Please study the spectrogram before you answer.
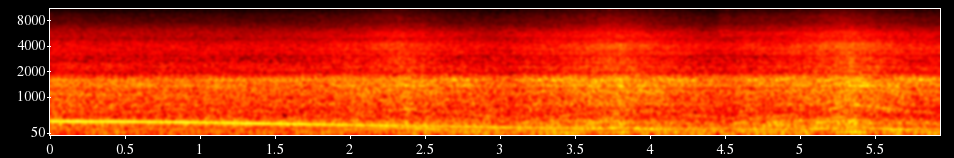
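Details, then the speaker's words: Nissan 280ZX turbo project drag car on first start-up after sitting, running on old gas that smells like turpentine: loud, rough, lumpy beat stumbling as revs fall; definitely missing on a cylinder, cause not confirmed. "Sounds better. It's definitely missing."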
